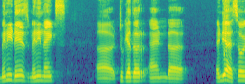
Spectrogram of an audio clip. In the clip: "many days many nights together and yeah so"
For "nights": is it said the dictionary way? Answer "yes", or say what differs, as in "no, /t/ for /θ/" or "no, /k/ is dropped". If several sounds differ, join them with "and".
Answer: yes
